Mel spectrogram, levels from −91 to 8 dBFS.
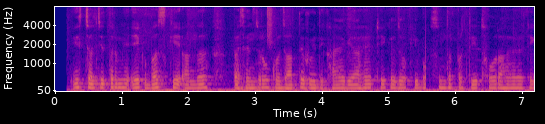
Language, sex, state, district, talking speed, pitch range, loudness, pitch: Marwari, male, Rajasthan, Churu, 225 wpm, 120-130 Hz, -36 LUFS, 125 Hz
